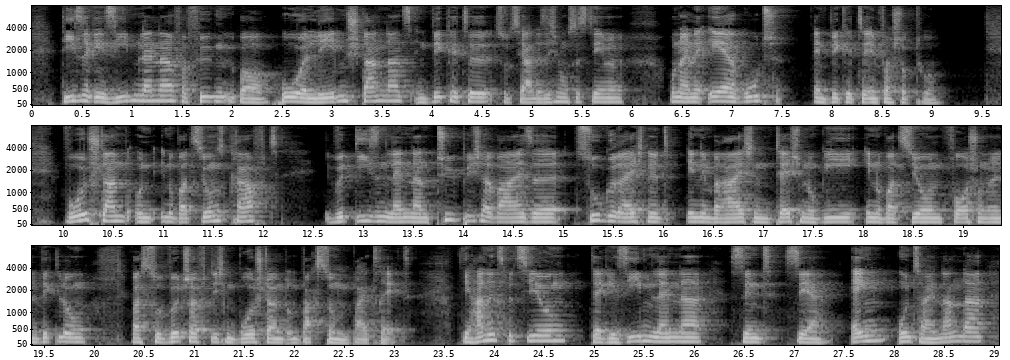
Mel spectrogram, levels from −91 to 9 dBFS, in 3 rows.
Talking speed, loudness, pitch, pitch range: 95 wpm, -20 LUFS, 125 Hz, 115-135 Hz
